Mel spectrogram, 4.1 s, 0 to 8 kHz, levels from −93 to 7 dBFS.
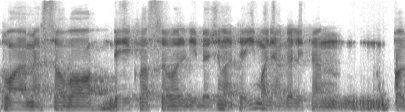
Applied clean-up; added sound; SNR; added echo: none; none; none; none.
